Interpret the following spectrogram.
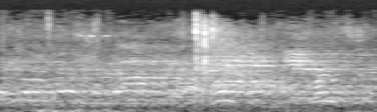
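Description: Indistinct voices of people talking across a sports hall, with a couple of short knocks just past the middle.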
